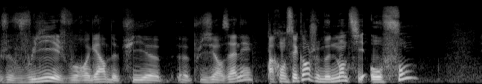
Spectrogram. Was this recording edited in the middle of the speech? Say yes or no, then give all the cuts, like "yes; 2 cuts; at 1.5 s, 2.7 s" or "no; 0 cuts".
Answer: yes; 1 cut; at 2.6 s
